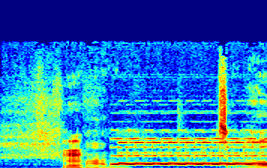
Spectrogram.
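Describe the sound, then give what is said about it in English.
A telephone rings for an incoming call, a steady, unbroken electronic tone that holds for over a second, with bits of voice before it and faintly near the end. “On the bell again. We've got another call.”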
